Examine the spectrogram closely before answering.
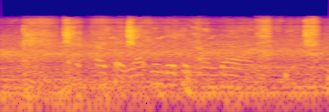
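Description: A dog growls while tugging on a stick.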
